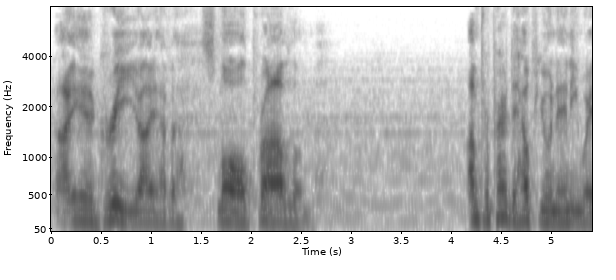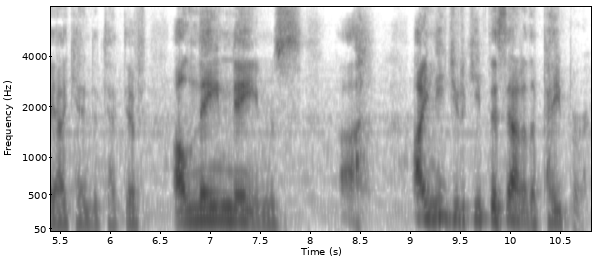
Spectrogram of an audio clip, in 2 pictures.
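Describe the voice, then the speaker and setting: An actor playing a slippery, self-important American crook cornered by police in a video game, evasive in manner. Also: male voice, on the high side, moderate pace, fairly bright tone, faint music behind, natural voice. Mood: pleading.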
